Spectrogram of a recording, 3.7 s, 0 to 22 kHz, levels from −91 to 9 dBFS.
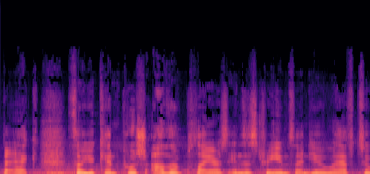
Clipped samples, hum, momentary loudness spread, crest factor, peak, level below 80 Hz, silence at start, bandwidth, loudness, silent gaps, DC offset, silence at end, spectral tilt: under 0.1%; none; 6 LU; 18 dB; -2 dBFS; -56 dBFS; 0 s; 13.5 kHz; -21 LUFS; none; under 0.1%; 0 s; -6 dB/octave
